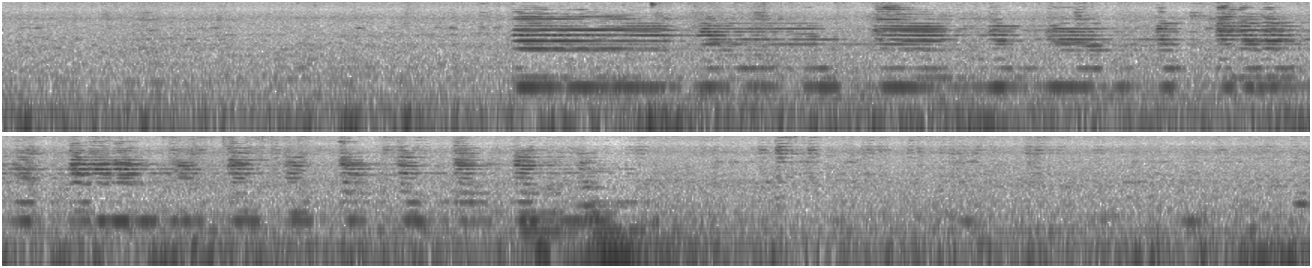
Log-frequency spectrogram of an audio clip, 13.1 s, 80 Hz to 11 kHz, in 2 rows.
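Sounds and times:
car driving on road: 0:00.0 - 0:13.0
classical music: 0:02.8 - 0:10.3.

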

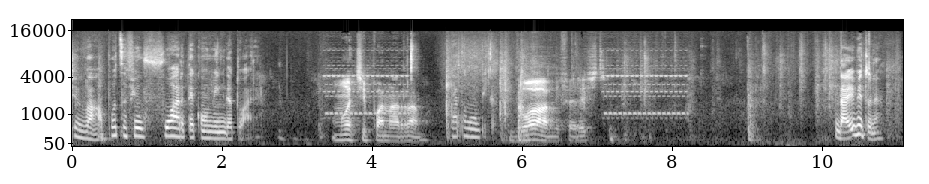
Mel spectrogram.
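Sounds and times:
mobile phone ringtone: 0:03.2 - 0:04.8, 0:07.0 - 0:08.4.

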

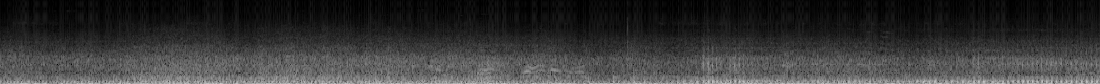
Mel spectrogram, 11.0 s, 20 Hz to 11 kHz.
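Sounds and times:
motorcycle engine running: 0:00.0 - 0:11.0
wind rushing on microphone: 0:00.0 - 0:11.0.

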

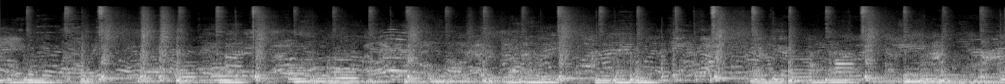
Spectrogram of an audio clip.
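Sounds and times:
live blues band playing: 0:00.0 - 0:10.0.

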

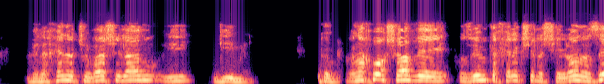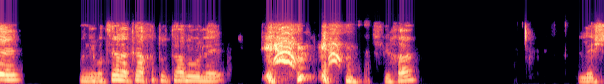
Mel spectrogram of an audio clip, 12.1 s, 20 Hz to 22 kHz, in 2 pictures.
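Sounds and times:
man clearing his throat: 0:08.7 - 0:09.8.

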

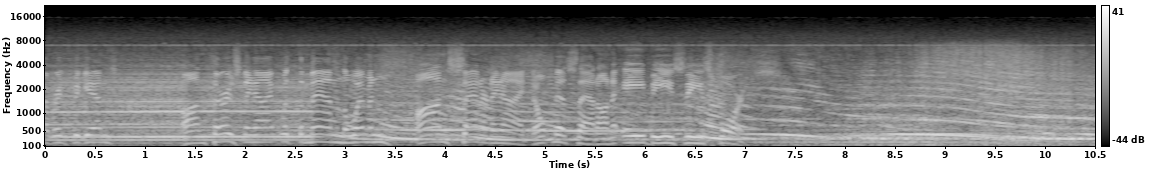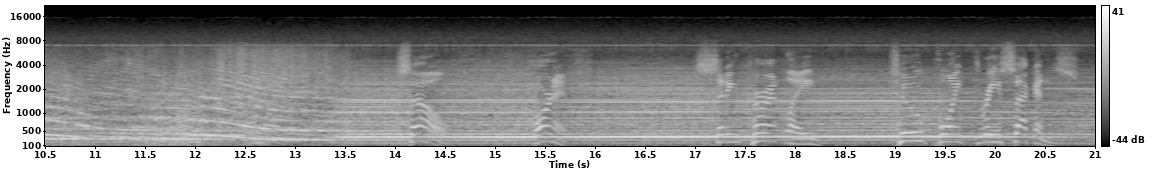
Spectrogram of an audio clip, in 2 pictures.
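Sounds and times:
onboard race car engine: 0:00.0 - 0:21.0
race cars passing by: 0:00.0 - 0:21.0.

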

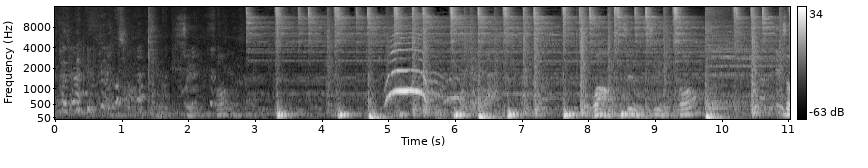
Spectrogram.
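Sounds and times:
man laughing: 0:00.1 - 0:02.7
drum kit playing a beat: 0:02.8 - 0:11.0
kick drum hit: 0:04.7 - 0:07.0.

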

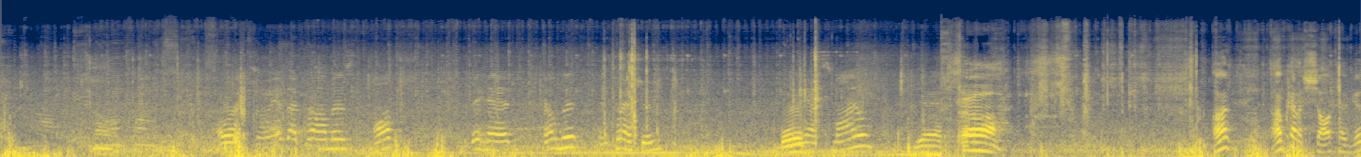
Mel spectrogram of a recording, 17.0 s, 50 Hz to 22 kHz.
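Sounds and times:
voices talking: 0:00.5 - 0:12.8.

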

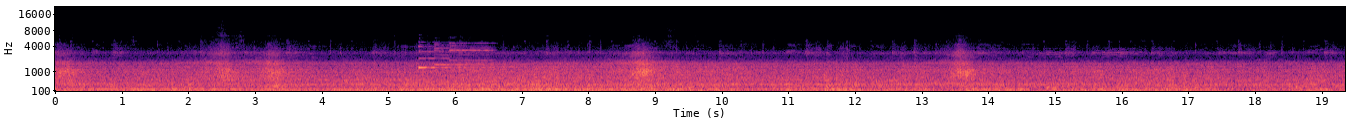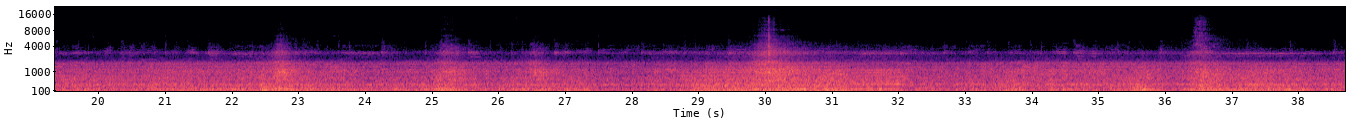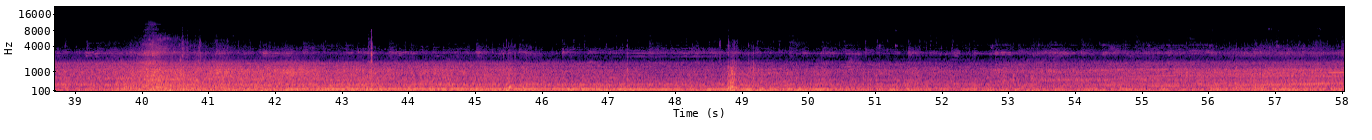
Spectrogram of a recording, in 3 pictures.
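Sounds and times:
tyres and engine rumble: 0:00.0 - 0:58.0.

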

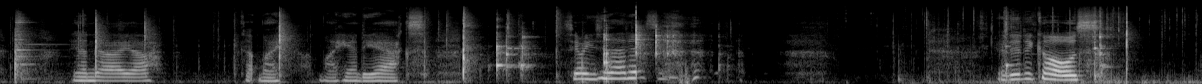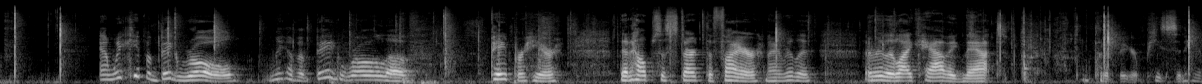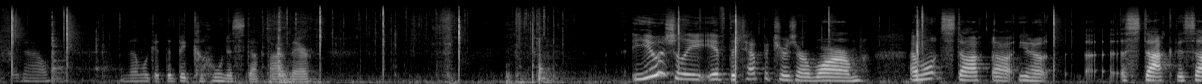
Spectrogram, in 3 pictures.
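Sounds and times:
sharp pops of fire: 0:00.0 - 0:03.3, 0:04.1 - 0:07.5, 0:08.2 - 0:25.4, 0:26.2 - 0:35.0
fire crackling in woodstove: 0:00.0 - 0:36.0
quiet hiss: 0:00.0 - 0:36.0
firewood knocking in stove: 0:09.9 - 0:12.8, 0:29.1 - 0:29.8.

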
